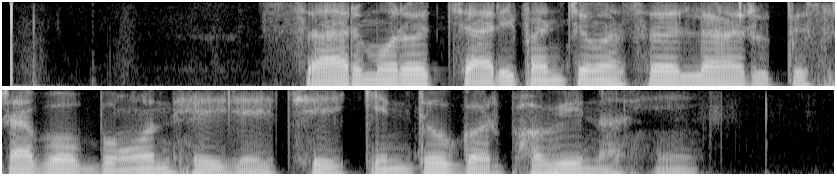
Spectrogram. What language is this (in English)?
Odia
